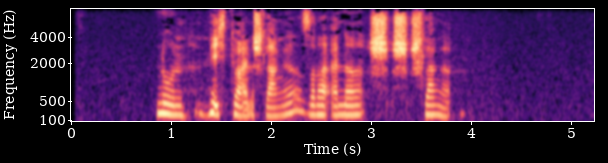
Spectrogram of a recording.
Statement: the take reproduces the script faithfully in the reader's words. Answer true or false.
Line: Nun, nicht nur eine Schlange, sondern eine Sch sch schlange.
true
